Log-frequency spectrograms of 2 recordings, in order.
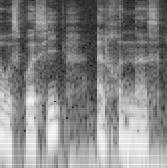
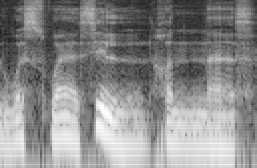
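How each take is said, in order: First: The 'a' of 'al' is pronounced separately. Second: The 'a' is dropped, linking into 'l khannas'. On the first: The speaker calls it wrong. "On ne dit pas" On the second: The speaker calls it right. "On dit"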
